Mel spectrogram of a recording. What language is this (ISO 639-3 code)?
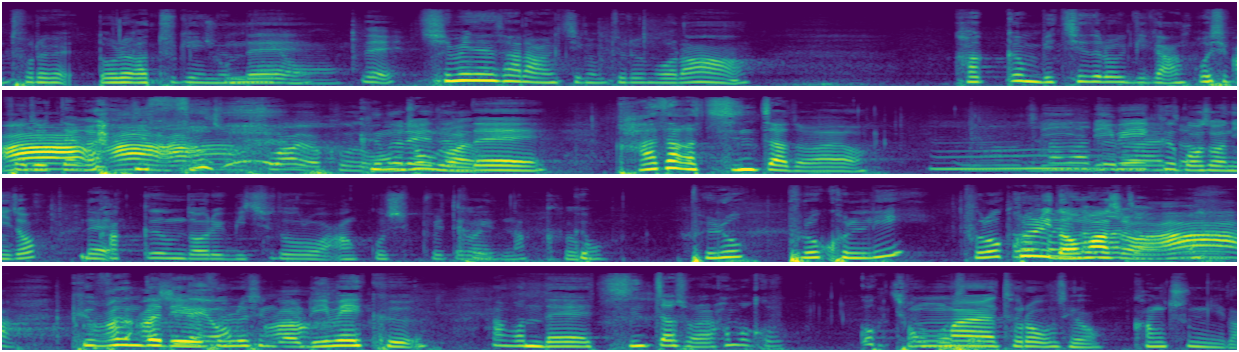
kor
